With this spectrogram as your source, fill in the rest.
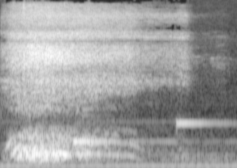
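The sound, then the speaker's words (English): A deep, airy breath in and out during a guided breathing prayer, a drawn-out hissing rush of air that gradually fades over a couple of seconds, with no talking. “Breathe in the life that you've been given, like God is breathing into your nostrils in the garden in Genesis.”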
